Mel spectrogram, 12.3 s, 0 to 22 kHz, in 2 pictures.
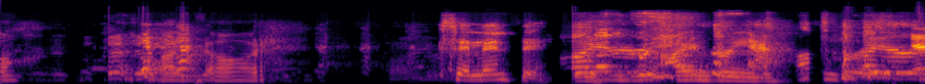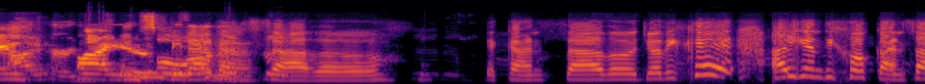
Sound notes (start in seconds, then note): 1.2 Spanish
